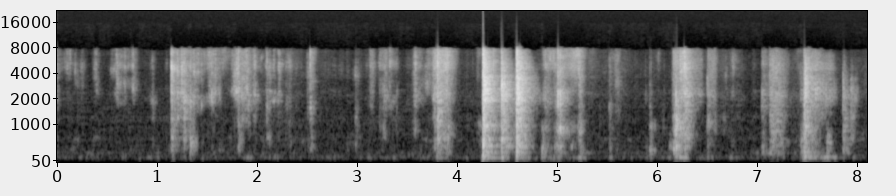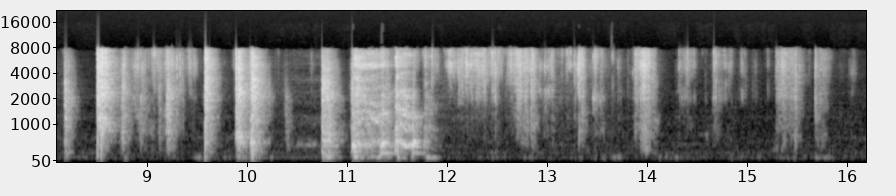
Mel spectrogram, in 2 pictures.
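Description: Foil trading-card pack wrapper crinkling and tearing as the pack is opened and the cards are pulled out: a run of irregular crackling rustles, loudest in the middle.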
